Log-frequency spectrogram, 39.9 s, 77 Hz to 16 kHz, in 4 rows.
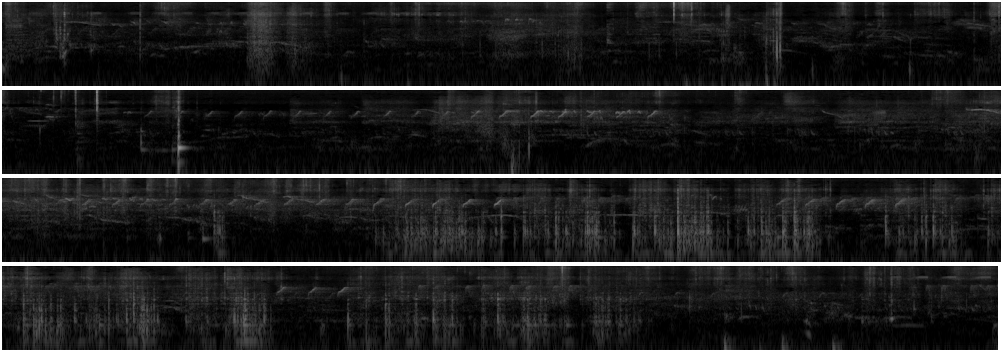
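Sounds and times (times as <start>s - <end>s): bird chirping trills: 0.0s - 39.9s
rustling scraping noise: 18.3s - 39.9s.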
